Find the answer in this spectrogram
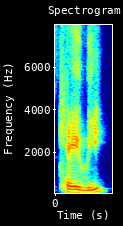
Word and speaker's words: K.Lee: say just for future it's kaylee is how you pronounce my name not kelly okay i just wanna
